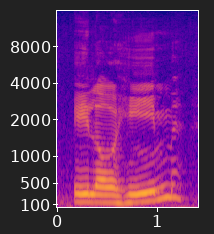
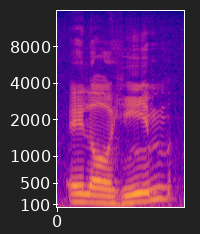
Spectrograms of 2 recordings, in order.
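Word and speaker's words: אלהים: In the Hebrew, and it is pronounced Elohim, Elohim, very similar to Allahumma.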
